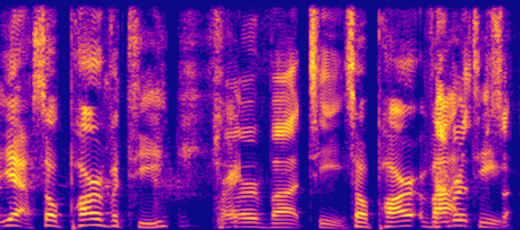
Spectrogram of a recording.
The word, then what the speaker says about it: Parvati: Parvati parva so parv someone actually sent us how to pronounce that like a YouTube video it it was like parva and I was I was saying I was saying pavar or something pavar yeah let's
